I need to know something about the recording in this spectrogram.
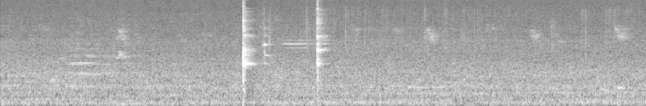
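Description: A metal spoon clinking against a ceramic plate: a sharp ringing clink a little after three seconds in, a smaller tap just after it, and another clink about a second later, over steady background noise.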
